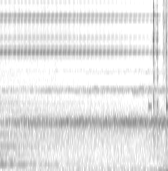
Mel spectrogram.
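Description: Sustained high-pitched electronic tones, held steady like a ringing drone, with a lower tone that fades out in the first second. A few short clicks come near the end.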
